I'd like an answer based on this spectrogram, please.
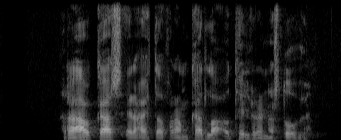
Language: Icelandic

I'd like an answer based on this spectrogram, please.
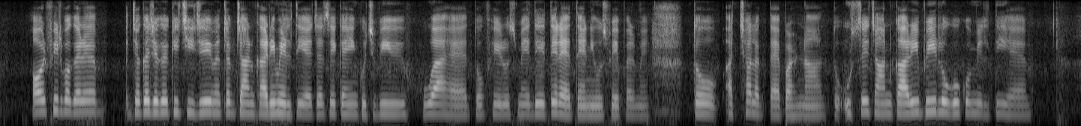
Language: Hindi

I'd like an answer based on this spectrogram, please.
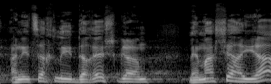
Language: Hebrew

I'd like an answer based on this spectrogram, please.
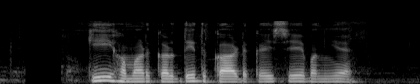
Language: Maithili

